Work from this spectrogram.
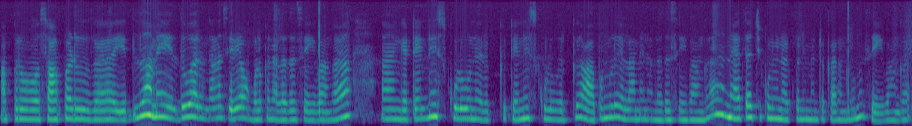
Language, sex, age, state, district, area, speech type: Tamil, female, 30-45, Tamil Nadu, Coimbatore, rural, spontaneous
